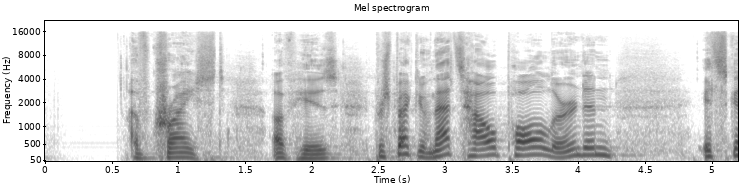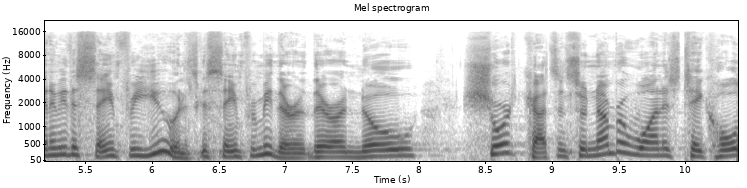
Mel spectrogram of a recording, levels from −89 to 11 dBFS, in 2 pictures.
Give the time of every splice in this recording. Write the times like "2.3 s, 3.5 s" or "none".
6.4 s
